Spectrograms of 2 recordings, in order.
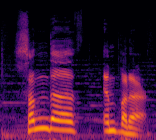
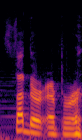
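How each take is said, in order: First: The first word begins with an s sound. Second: The first word begins with a th sound. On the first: "I swear I heard like a S sound in there" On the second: "The name's Thunder Emperor"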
